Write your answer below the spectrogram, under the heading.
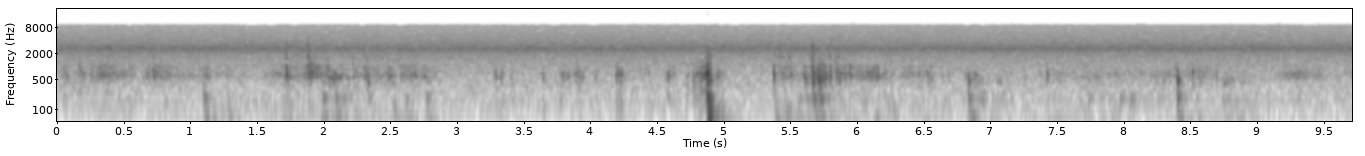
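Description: Plastic shrink-wrap and foil trading-card packs crinkling and rustling as a blaster box is unwrapped and its packs are pulled out, with scattered light taps and one sharp knock about five seconds in.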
